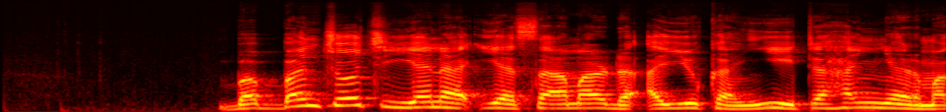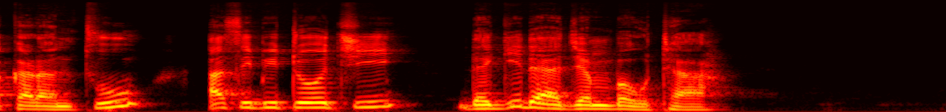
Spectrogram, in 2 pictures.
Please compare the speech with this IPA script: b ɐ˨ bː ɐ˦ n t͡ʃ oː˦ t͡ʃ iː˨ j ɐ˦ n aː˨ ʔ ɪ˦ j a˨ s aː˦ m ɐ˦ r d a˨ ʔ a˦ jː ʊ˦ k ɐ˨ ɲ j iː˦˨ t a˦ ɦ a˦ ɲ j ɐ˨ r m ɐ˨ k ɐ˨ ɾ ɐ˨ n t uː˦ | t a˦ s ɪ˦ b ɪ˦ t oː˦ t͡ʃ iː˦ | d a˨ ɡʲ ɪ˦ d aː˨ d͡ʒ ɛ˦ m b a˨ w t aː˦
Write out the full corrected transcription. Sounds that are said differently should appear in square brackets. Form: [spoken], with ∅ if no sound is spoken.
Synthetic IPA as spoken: b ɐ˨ bː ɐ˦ n t͡ʃ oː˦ t͡ʃ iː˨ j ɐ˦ n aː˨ ʔ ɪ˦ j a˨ s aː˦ m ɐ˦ r d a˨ ʔ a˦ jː ʊ˦ k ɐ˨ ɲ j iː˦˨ t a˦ ɦ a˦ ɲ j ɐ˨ r m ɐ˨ k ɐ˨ ɾ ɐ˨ n t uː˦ | [ʔ] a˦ s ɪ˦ b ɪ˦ t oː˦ t͡ʃ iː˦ | d a˨ ɡʲ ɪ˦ d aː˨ d͡ʒ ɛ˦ m b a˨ w t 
